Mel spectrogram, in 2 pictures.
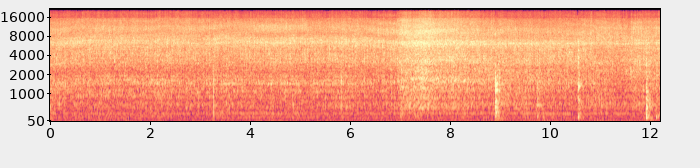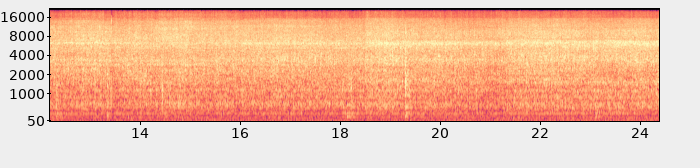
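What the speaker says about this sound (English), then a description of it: "We're just gonna sear around the edges for about a minute or 30 seconds or so. Just looking for a nice little char." Meat sears in a hot pan with a steady, loud, bright sizzle and hiss throughout, briefly swelling when the food is moved, with a few faint clicks and no speech.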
